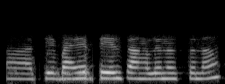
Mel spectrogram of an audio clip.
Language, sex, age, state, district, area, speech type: Marathi, female, 18-30, Maharashtra, Ratnagiri, rural, conversation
